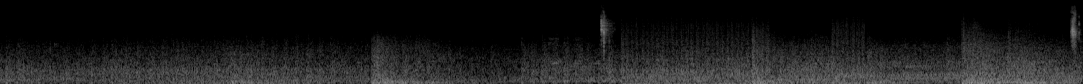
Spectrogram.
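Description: Tank gunfire in Company of Heroes 2 booms through a continuous rumble of battle, with several sharp, loud cannon shots spaced a few seconds apart over steady explosion-like noise.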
